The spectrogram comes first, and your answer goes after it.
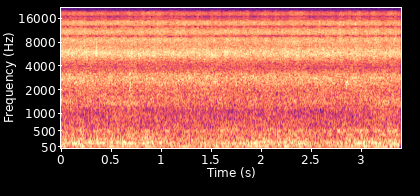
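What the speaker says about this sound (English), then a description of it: "There goes the wind." Severe thunderstorm wind gusts of up to 70 mph in Frisco, Texas, heard from indoors as a faint, steady broadband roar with no clear breaks.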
